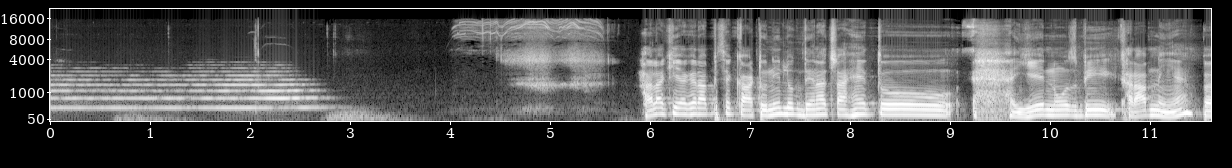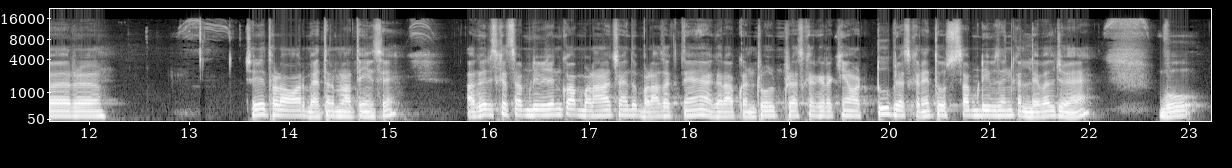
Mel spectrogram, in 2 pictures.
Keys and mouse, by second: 8.1-8.6 middle drag, 8.8-10.1 middle drag, 10.8-12.1 middle drag, 12.4-13.5 middle drag.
